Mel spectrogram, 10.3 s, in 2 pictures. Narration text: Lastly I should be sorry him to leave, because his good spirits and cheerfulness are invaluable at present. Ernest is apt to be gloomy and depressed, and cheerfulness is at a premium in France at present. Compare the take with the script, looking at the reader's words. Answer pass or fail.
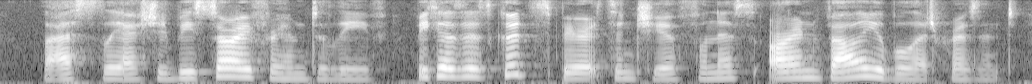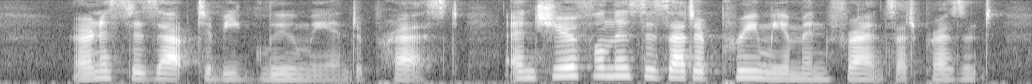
fail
